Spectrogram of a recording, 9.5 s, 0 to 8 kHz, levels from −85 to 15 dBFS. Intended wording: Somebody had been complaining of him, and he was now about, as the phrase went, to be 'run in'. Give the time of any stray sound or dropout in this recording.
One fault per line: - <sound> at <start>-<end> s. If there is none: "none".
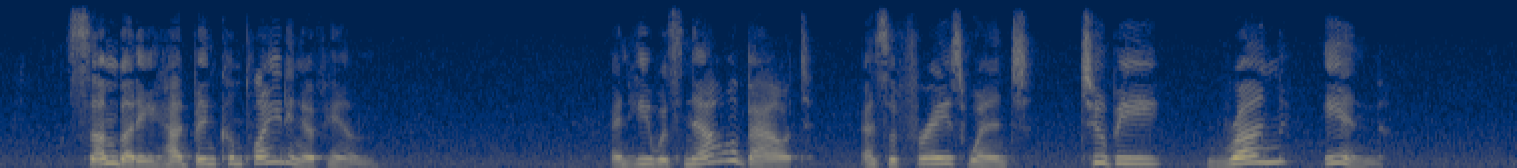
none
